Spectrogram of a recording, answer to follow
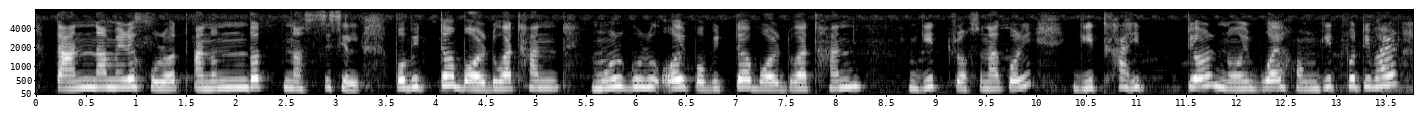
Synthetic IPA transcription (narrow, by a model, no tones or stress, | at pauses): tanːamɛɹɛxuɹɔtanɔndɔtnasisilpobʱitːɔbɔɹduatʰanmuɹɡuɹuʔojpobʱitːɔbɔɹduatʰan | ɡitɹɔsɔnakoɹiɡitxaɦitː | jɔɹnojbuwajxɔŋɡitpɹotibʱaɹ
